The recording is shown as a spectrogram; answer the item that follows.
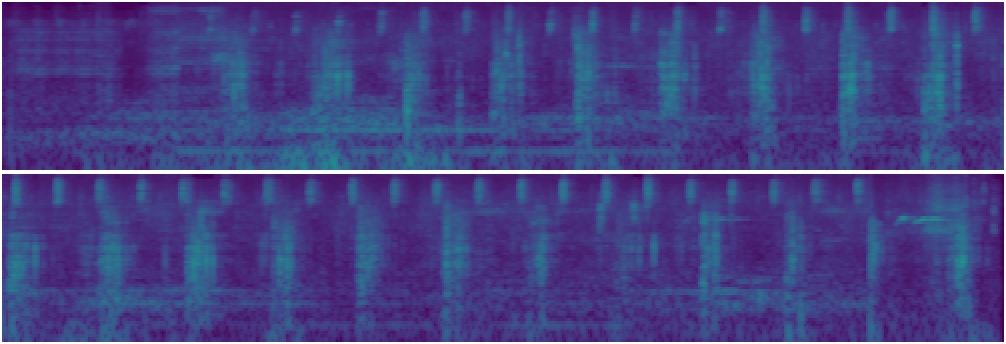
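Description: Footsteps on a dry dirt and leaf-litter bush track at a steady walking pace, about two to three steps a second.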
